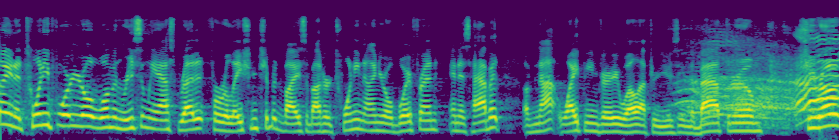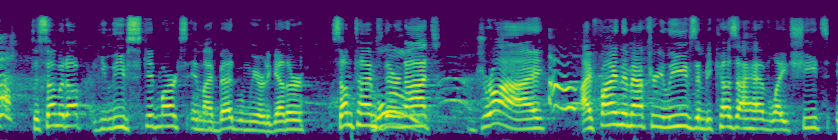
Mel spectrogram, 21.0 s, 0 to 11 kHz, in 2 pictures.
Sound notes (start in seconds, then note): 8.4 audience groaning; 15.0 audience gasps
